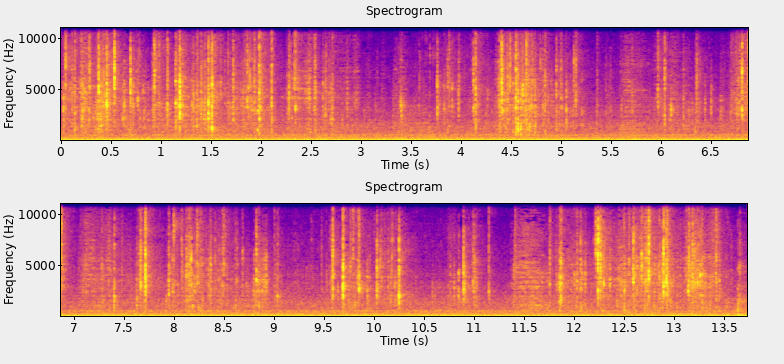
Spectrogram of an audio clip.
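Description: Close-up chewing of a burger: many small, irregular wet mouth clicks and smacks, with some crinkling of the paper wrapper held around it, over a steady low hum.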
